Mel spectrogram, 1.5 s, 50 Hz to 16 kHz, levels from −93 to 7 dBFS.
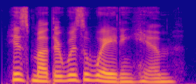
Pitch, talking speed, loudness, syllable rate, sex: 185 Hz, 205 wpm, -17 LUFS, 6.4 syllables/s, female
